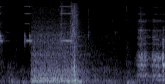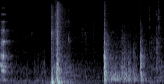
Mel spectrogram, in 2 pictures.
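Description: Microwave oven melting butter: short beeps at the start and about a second of running noise, then clatter and a sharp clunk about four seconds in as the door is opened and a glass measuring cup of butter is taken out.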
